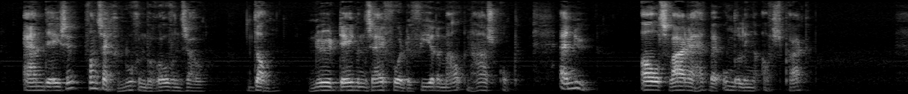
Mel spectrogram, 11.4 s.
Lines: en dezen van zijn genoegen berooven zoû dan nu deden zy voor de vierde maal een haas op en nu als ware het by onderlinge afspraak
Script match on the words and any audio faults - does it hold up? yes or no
yes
